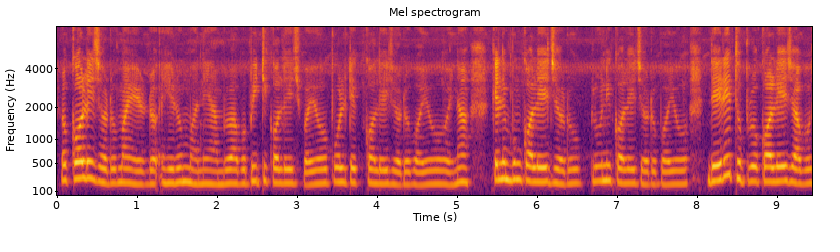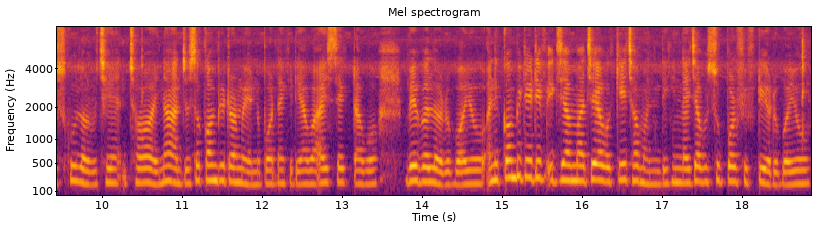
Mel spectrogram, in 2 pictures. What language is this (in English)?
Nepali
